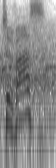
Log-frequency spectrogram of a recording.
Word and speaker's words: Vaes: can be Wow - vos and I promise you I've checked the pronunciation it is that while jurors in out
